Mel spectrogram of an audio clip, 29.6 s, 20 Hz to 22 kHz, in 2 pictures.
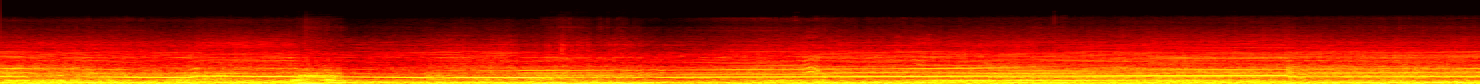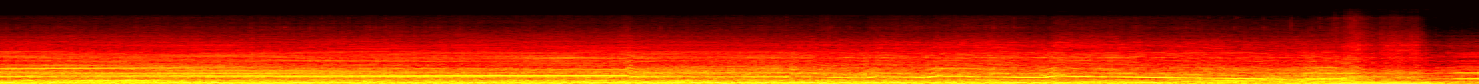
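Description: Porsche naturally aspirated 4.0-litre flat-six under load on a race track, heard from inside the cabin over tyre and road rumble. The engine note climbs steadily with brief breaks at gear changes, then falls away with downshift blips near the end as the car slows for a corner.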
